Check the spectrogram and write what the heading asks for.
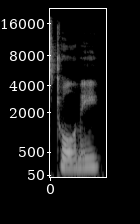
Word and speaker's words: Ptolemy: But it's spelled with a P, so the P is silent. Just FYI, if you've seen this spelled somewhere, it's Ptolemy, P silent.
